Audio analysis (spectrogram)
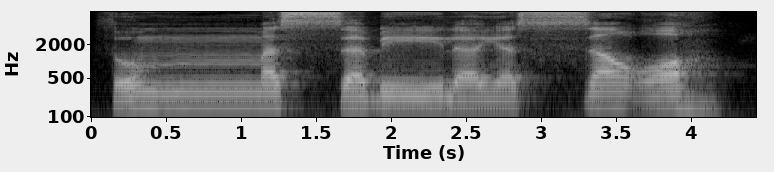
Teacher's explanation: اچھا، ثم السبیل یسرہ، یہاں سا کو نرم ادا کریں گے، میم مشدد پہ غنہ ضروری ہے، اور میم کو سین سے ملائیں گے زور سے، سین کی باریک سیٹی ہو، ٹھیک ہے، بی یا مدہ ہے، لام کو لمبا نہیں کریں گے، یسرہ یا کو سین سے ملائیں گے اور سین کو باریک سیٹی سے ادا کریں گے، اور را کو موٹا ادا کریں گے، تو وقف کی صورت میں ہا کو ساکن کر دیں گے، ٹھیک ہے جی۔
